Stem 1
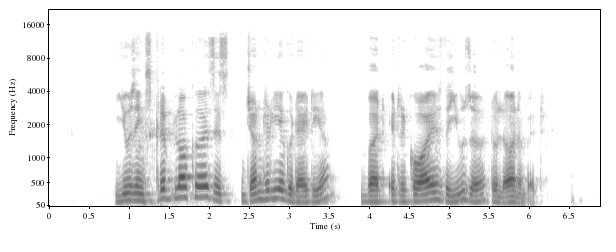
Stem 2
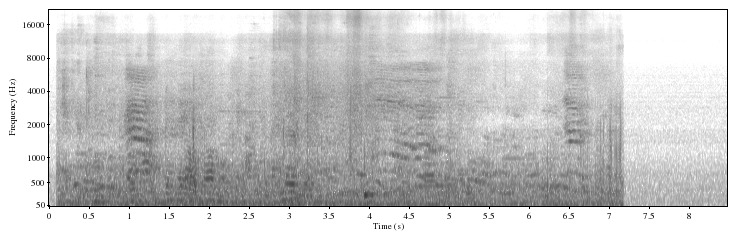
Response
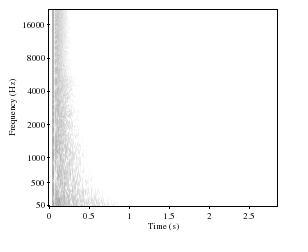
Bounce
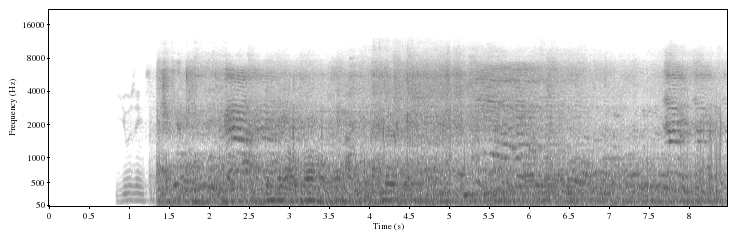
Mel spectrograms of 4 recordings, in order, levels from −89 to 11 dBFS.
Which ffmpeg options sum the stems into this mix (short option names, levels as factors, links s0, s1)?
-filter_complex "[0:a]volume=0.141,asplit=2[s0][s1];[s1]volume=0.398[s2];[1:a]alimiter=limit=0.119:level=0:latency=1:release=279,adelay=1250,volume=1.33,asplit=2[s3][s4];[s4]volume=0.376[s5];[2:a]atrim=start_sample=2205[s6];[s2][s6]afir=irnorm=-1:irlink=0[s7];[s5]aecho=0:1:359|718|1077|1436|1795|2154:1|0.42|0.176|0.0741|0.0311|0.0131[s8];[s0][s3][s7][s8]amix=inputs=4:normalize=0,highpass=130,equalizer=f=140:t=q:w=4:g=8,equalizer=f=220:t=q:w=4:g=-5,equalizer=f=1200:t=q:w=4:g=-7,equalizer=f=2000:t=q:w=4:g=6,equalizer=f=3200:t=q:w=4:g=-5,equalizer=f=5600:t=q:w=4:g=7,lowpass=f=7000:w=0.5412,lowpass=f=7000:w=1.3066"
